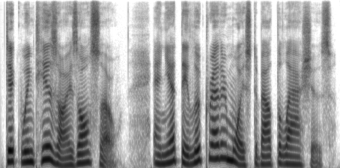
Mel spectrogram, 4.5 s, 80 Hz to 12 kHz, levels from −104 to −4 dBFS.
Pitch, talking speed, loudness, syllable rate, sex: 185 Hz, 185 wpm, -18 LUFS, 5.1 syllables/s, female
